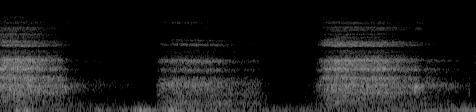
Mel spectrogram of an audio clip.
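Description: Slow, deep breaths drawn and released through the nose during a yoga side plank, three long airy waves with short pauses between, close and fairly soft.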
